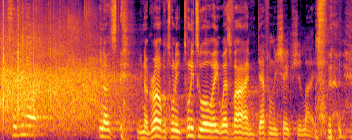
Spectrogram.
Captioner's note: audience clapping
